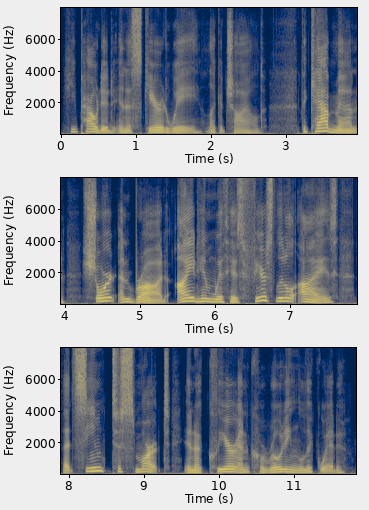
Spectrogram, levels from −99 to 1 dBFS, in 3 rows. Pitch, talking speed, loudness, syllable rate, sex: 145 Hz, 155 wpm, -19 LUFS, 3.9 syllables/s, male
